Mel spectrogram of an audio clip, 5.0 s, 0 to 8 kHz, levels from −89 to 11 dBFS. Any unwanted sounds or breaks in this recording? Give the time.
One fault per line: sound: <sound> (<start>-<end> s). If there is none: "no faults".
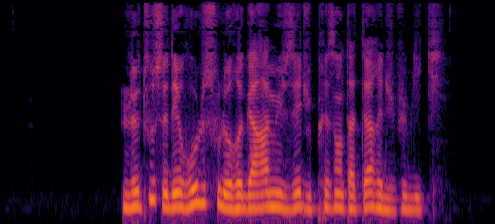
no faults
